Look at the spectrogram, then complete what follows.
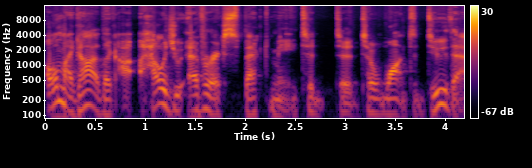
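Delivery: acted superior, belittling, condescending talking-down tone. Imitating how she answers her partner about their marriage: imitating a condescending tone. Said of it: "It's the condescending tone that's she's coming across with".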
